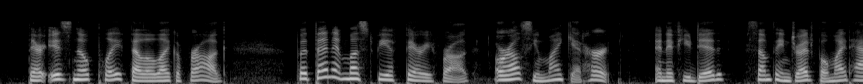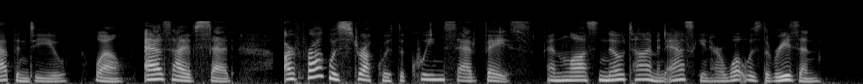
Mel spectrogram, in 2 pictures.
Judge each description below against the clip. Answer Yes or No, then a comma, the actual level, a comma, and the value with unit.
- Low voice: No, high, 190 Hz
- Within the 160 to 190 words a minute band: No, average, 200 wpm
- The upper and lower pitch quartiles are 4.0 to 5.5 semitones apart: Yes, average, 5.2 semitones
